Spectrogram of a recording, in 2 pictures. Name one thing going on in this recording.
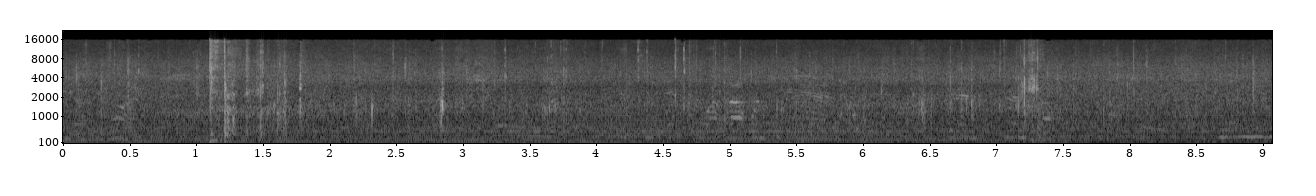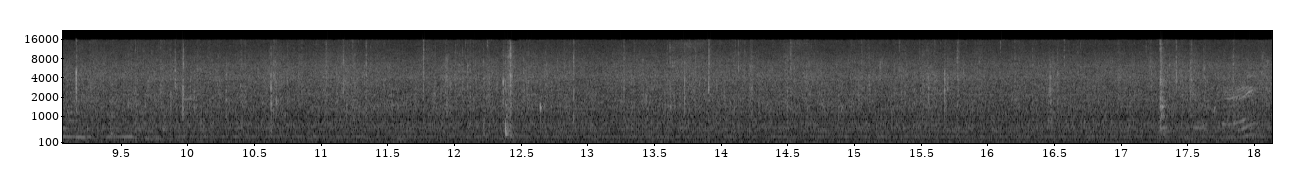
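A woman speaks to a child nearby.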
